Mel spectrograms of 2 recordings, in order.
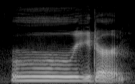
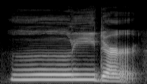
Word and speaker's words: leader: So instead of saying leader, I heard him say reader instead of leader, reader. So if you want to make a clear L sound, your tongue can go between your teeth. Leader, leader.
